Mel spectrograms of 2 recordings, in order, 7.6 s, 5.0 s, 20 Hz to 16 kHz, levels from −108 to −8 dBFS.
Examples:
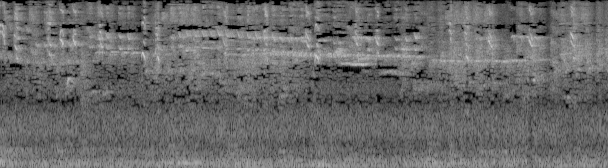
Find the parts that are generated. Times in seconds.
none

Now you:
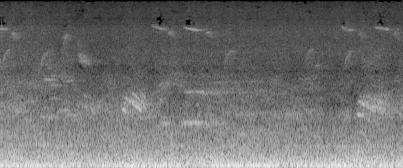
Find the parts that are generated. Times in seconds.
0.0-2.7 (vocoder, BigVGAN v2); 4.0-5.0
